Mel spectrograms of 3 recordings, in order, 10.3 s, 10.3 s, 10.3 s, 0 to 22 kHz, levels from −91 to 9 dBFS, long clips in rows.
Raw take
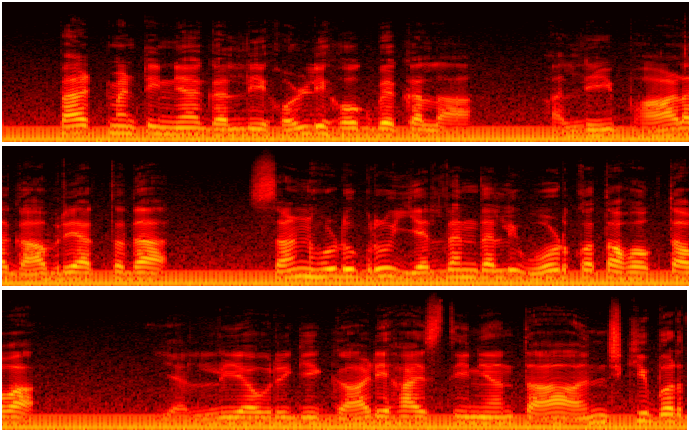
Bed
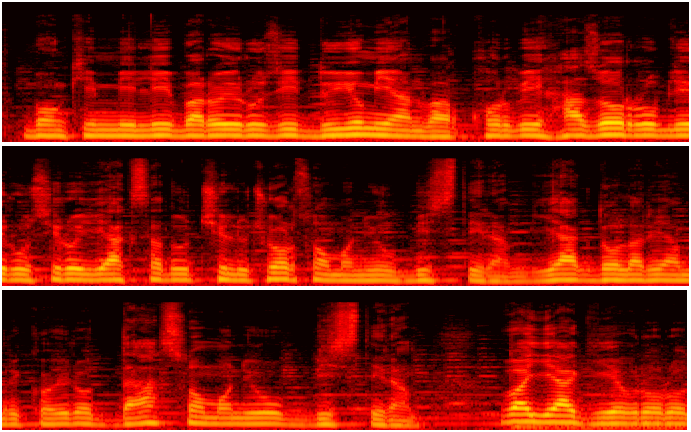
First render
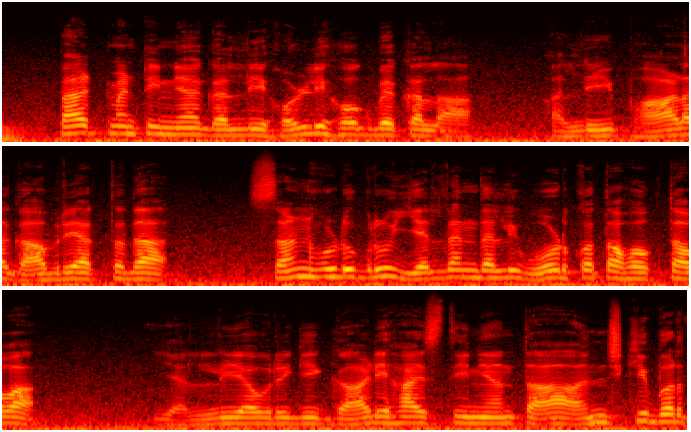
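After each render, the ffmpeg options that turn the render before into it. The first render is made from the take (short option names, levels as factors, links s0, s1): -af "bandreject=f=60:t=h:w=6,bandreject=f=120:t=h:w=6,bandreject=f=180:t=h:w=6,bandreject=f=240:t=h:w=6,bandreject=f=300:t=h:w=6"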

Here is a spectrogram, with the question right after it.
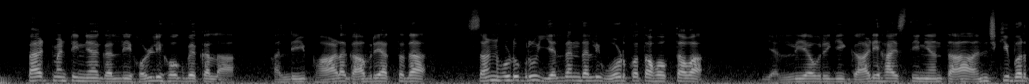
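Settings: -af "afftdn=nr=6:nf=-48"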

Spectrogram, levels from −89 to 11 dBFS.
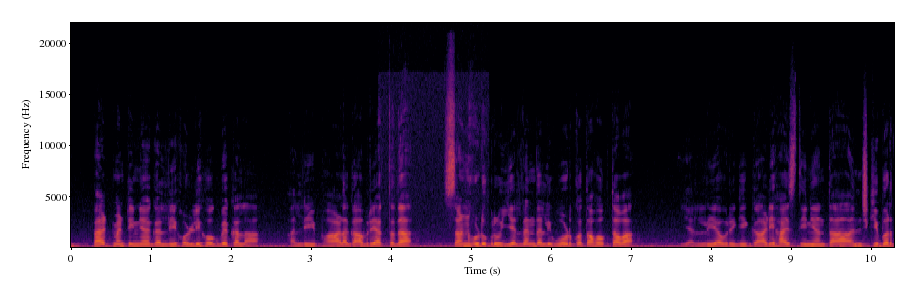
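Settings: -filter_complex "[0:a]asettb=1/sr,asplit=3[s0][s1][s2];[s0]atrim=end=0.694[s3];[s1]atrim=start=0.69:end=1.45,asetpts=PTS-STARTPTS,afade=t=in:d=0.004:c=qsin,afade=t=out:st=0.756:d=0.004:c=qsin,equalizer=f=10000:w=6.1:g=6.5[s4];[s2]atrim=start=1.446[s5];[s3][s4]acrossfade=d=0.004:c1=hsin:c2=qsin[s6];[s6][s5]acrossfade=d=0.004:c1=qsin:c2=hsin,asettb=1/sr,asplit=3[s7][s8][s9];[s7]atrim=end=3.844[s10];[s8]atrim=start=3.84:end=5.23,asetpts=PTS-STARTPTS,afade=t=in:d=0.004:c=qsin,afade=t=out:st=1.386:d=0.004:c=qsin,aemphasis=mode=production:type=75kf[s11];[s9]atrim=start=5.226[s12];[s10][s11]acrossfade=d=0.004:c1=hsin:c2=qsin[s13];[s13][s12]acrossfade=d=0.004:c1=qsin:c2=hsin,asettb=1/sr,asplit=3[s14][s15][s16];[s14]atrim=end=7.944[s17];[s15]atrim=start=7.94:end=8.51,asetpts=PTS-STARTPTS,afade=t=in:d=0.004:c=qsin,afade=t=out:st=0.566:d=0.004:c=qsin,equalizer=f=3500:t=o:w=0.66:g=-8.5[s18];[s16]atrim=start=8.506[s19];[s17][s18]acrossfade=d=0.004:c1=hsin:c2=qsin[s20];[s20][s19]acrossfade=d=0.004:c1=qsin:c2=hsin"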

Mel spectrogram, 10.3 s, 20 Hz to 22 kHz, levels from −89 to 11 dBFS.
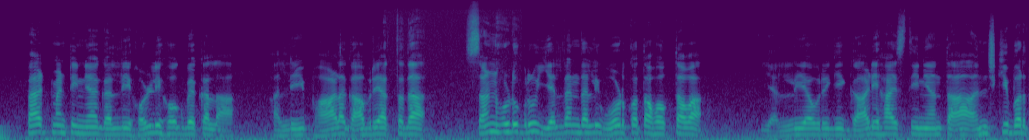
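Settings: -af "volume=0.596"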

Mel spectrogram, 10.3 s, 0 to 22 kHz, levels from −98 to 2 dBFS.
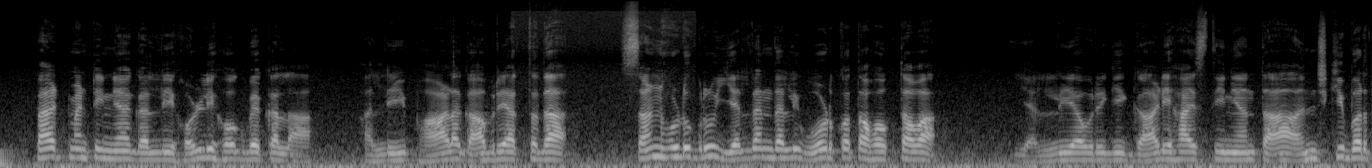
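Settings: -af "equalizer=f=6100:w=2.8:g=-13.5"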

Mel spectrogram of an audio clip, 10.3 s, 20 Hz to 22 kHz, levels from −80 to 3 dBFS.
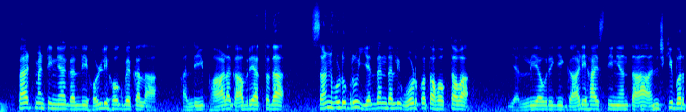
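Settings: -af "highpass=f=140:p=1"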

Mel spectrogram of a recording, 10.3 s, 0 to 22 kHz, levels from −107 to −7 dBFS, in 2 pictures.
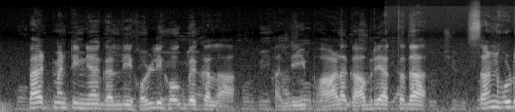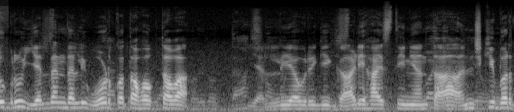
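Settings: -filter_complex "[1:a]volume=0.0596[s0];[0:a][s0]amix=inputs=2:normalize=0"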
